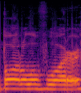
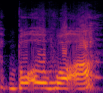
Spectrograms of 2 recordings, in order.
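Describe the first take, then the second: First: Easy American "bottle of water". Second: British accent, glottal stops for the t's; British glottal "bottle of water", amused. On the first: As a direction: tap the t's in bottle of water, American style. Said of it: "Instead of bottle of water". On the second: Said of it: "I've missed saying bottle of water". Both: Shown as a demonstration.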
